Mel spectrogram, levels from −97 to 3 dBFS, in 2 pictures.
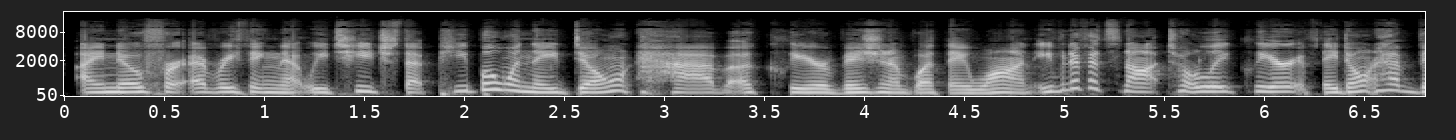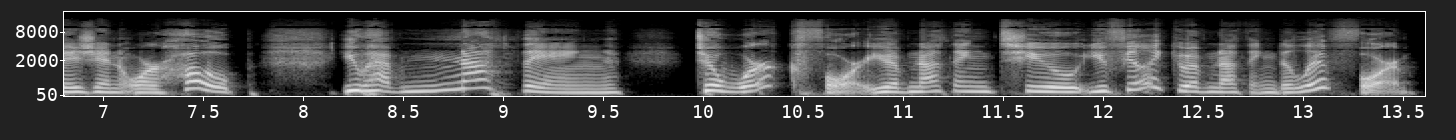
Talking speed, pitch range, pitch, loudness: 230 wpm, 185-235 Hz, 205 Hz, -17 LUFS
